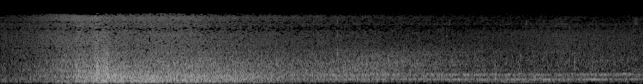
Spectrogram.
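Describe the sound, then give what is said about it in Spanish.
A steady, thin mosquito buzz hums over a broad whooshing noise that swells early and then settles into a constant hiss. No one speaks. “Así fue el caso de este reportaje que dedicamos a cómo evitar las picaduras de los mosquitos, insectos que abundan en verano y que sin duda trastornan nuestros sueños.”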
